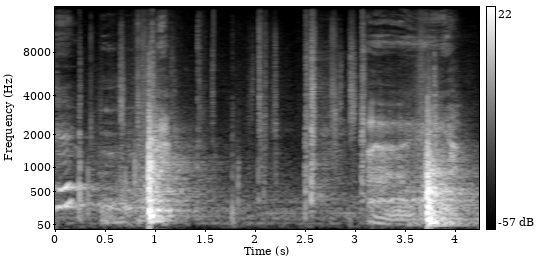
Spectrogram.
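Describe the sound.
Knuckles knocking on a wooden cask of aging spirits to judge its fill level by tone: two heavy, dull, hollow thuds stand out a few seconds apart, with quieter rustling and small knocks between.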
